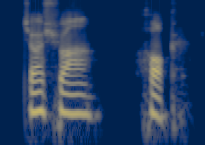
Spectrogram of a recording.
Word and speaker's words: Joshua Hoch: Gratitude Seeker, welcome to this special episode with the Circle of Joy Award winner, Joshua Hoch.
